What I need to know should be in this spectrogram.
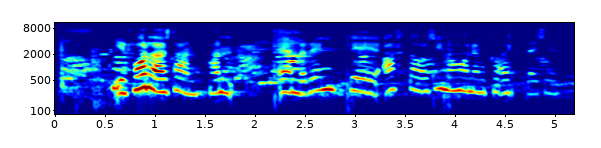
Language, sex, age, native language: Icelandic, male, 11, Icelandic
